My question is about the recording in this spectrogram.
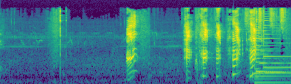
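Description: Cartoon flamingo honks: after a near-silent pause, one short honk about two seconds in, then a quick run of short honks near the end.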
